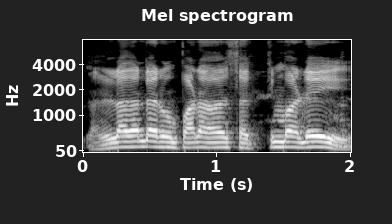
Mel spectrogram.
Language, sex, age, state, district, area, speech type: Tamil, male, 18-30, Tamil Nadu, Viluppuram, rural, spontaneous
